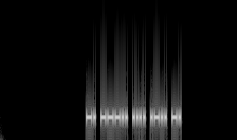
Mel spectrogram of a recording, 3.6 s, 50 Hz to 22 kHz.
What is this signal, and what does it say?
Morse code, heard as a keyed tone, about 46 wpm, 700 Hz. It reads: N8HLN
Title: USA Call Signs - 5 Characters - 4x Character Spacing - 45wpm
